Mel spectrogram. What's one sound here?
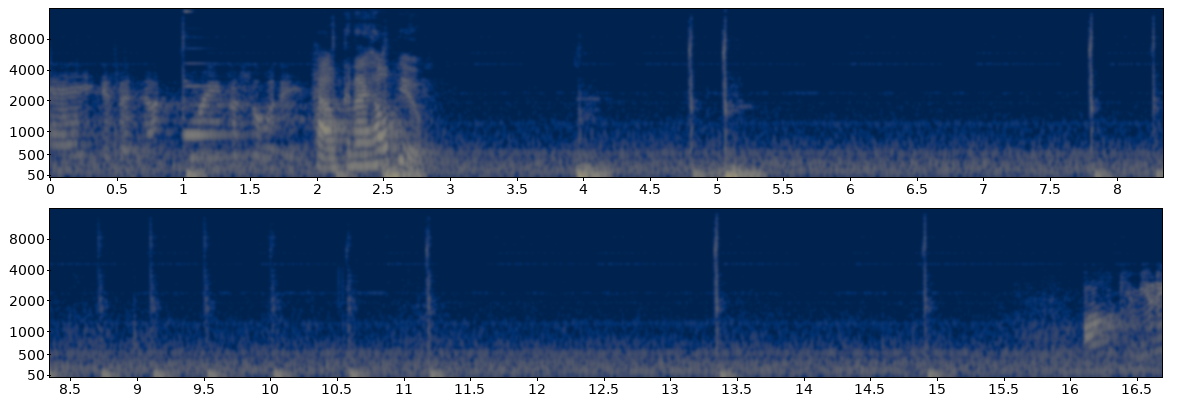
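Menu selections tick and click in short beeps.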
